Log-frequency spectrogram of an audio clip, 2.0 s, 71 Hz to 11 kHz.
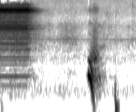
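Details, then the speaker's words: Toyota 1UZ-FE idle air control valve wired to a Link ECU output, tested with a pulse width test; short steady electric buzz, then handling clunks — idle air control valve responding normally. "we can hear that buzzing away we'll do that again here is it buzzing it's making quite a noise right"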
